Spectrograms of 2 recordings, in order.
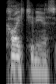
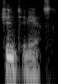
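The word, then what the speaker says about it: chitinous: He uh he says uh I'm just writing to tell you it's kitin because he should have pronounced it kitinius instead of chintinius.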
